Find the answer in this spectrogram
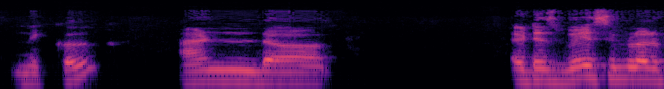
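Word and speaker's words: N1QL: That's why it is called as MonQL, and it is pronounced as nickel.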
